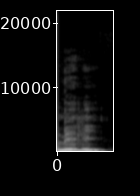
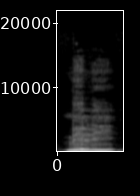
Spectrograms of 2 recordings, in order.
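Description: First: Name rising high and loud; questioning call. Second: High, loud call with a falling end. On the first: Mistress wondering where the maid's coffee is, questioning call. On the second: Mistress summoning the maid from the vestibule, calling out. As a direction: call the name through the house. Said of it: "pour aller appeler dans le vestibule". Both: A narrator's reading.

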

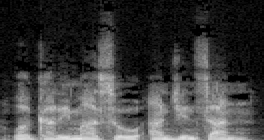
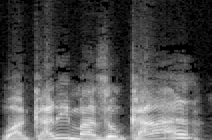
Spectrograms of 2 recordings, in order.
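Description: First: Subdued, even acknowledgement; submissive assent. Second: Loud, high, forceful question; shouted demand. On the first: Samurai backing down before the pilot, submissive assent. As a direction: give in respectfully, without force. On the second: Pilot kicking the door open before samurai, shouted demand. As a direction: bellow it as an ultimatum. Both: Acted.

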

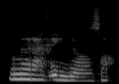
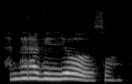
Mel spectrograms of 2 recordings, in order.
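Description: First: Soft dreamy echo. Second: Said in the usual way. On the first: Acted. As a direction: repeat "meraviglioso" softer, fading out. ("meraviglioso" ripetuto piano, in dissolvenza) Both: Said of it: "trattenne un profondo respiro".

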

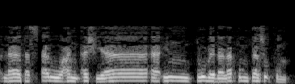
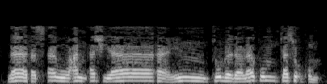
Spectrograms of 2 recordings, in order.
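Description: First: Said in the usual way. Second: أشياء إن with the hamza of إن eased toward a y; softened second hamza. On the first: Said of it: "بتسهيل الهمزة الثانية". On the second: Shown as a demonstration. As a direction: glide from أشياء into إن without a full glottal stop. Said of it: "قرأ قالون بتسهيل الهمزة الثانية".

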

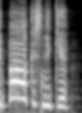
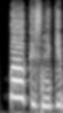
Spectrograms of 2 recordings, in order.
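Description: First: Higher, louder shrill jeer; louder squeaky cackling taunt. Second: High, loud squeaky jeer; mock them, shrill and gleeful; squeaky cackling taunt. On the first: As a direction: jeer again even louder. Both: A narrator's reading. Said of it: "заливается серокрылая".

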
